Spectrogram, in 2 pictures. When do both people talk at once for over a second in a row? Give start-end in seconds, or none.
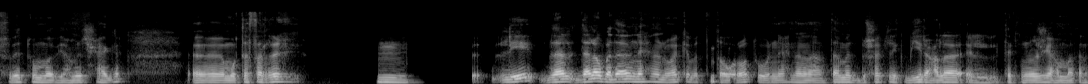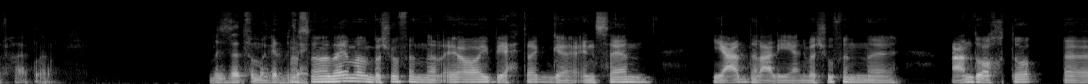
none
